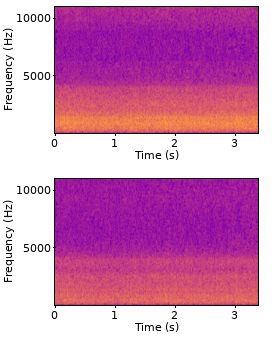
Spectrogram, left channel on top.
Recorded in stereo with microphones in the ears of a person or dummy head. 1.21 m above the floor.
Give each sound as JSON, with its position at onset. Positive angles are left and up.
{"t": 0.0, "sound": "running water", "side_deg": 45}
